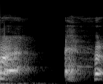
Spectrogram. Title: Human Male Coughing Audiomonkery Sound Effect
